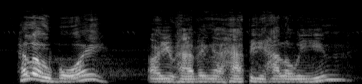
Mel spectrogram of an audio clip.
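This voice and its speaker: This man puts on a character voice at a medium pitch. He moves at a moderate pace. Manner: oddly friendly.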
